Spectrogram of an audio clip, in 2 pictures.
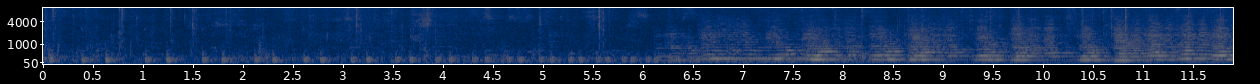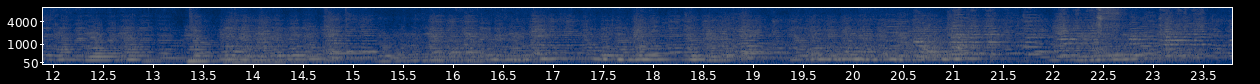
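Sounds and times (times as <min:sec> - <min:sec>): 
fugue: 0:06.6 - 0:23.7.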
